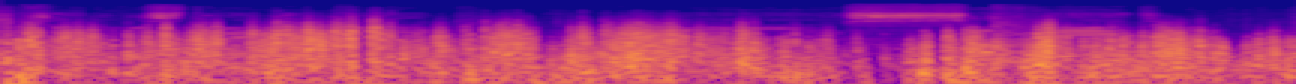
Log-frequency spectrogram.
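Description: Wind buffeting the microphone of a handheld action camera: a loud, uneven rumble.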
